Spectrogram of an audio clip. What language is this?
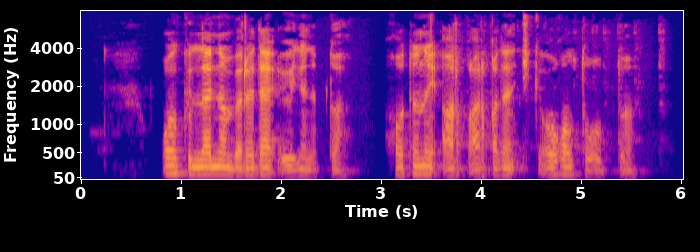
Uyghur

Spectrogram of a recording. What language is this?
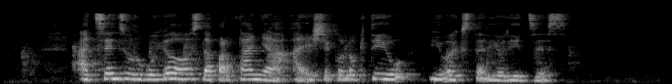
Catalan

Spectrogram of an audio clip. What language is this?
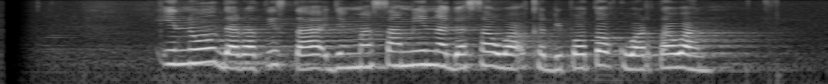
Sundanese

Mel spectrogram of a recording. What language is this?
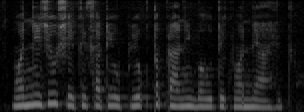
Marathi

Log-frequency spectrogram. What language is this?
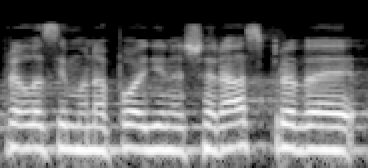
Croatian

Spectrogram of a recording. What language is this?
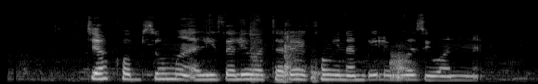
Swahili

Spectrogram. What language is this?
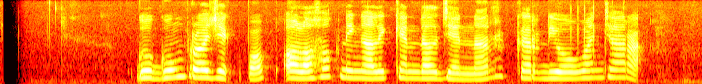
Sundanese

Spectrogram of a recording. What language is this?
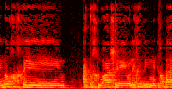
Hebrew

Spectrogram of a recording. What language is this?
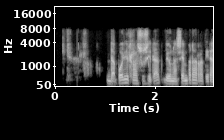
Catalan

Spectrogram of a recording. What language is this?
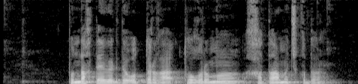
Uyghur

